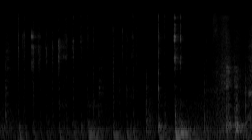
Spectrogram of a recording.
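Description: Rapid clicking of keys on a computer keyboard as someone types an internet search, a quick irregular burst of typing, with no voices.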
